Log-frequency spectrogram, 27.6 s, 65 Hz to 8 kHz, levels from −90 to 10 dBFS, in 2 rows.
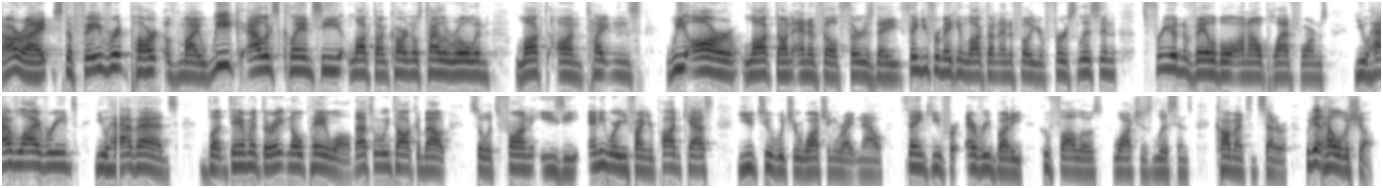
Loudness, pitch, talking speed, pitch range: -20 LUFS, 170 Hz, 200 wpm, 155-185 Hz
